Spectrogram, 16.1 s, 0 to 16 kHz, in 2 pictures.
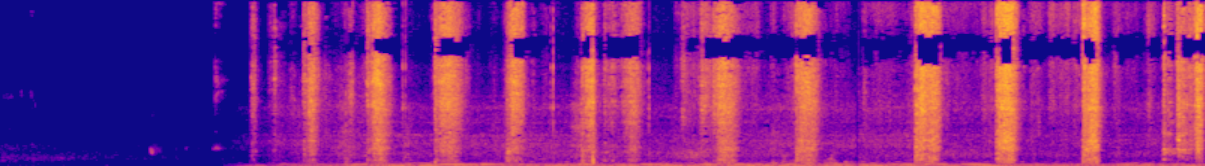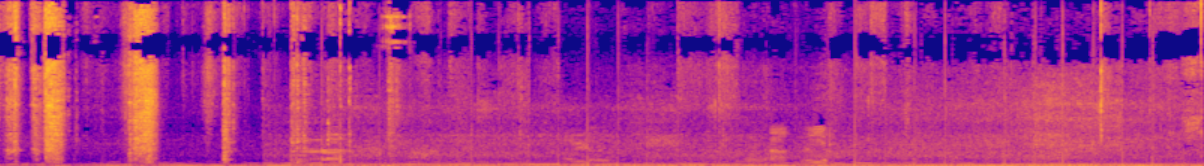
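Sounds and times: steady low hum: 1.6s - 14.8s
shovel scraping concrete: 1.7s - 9.6s.

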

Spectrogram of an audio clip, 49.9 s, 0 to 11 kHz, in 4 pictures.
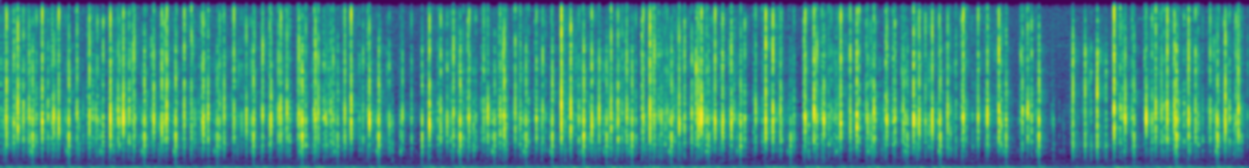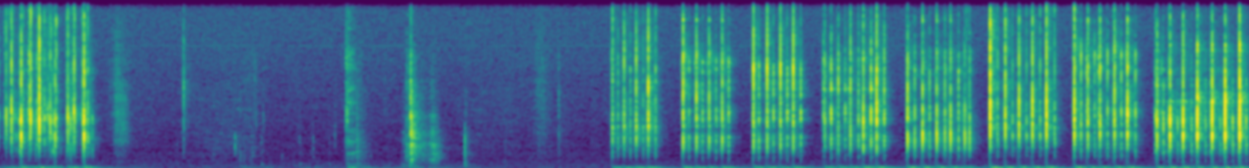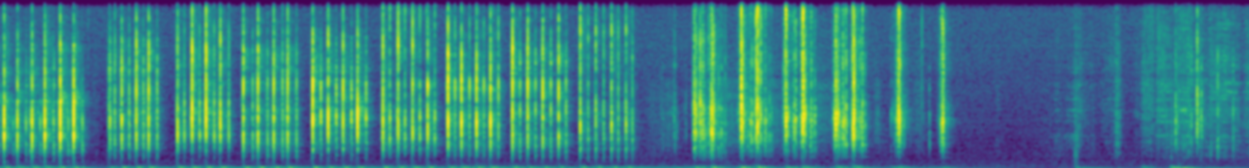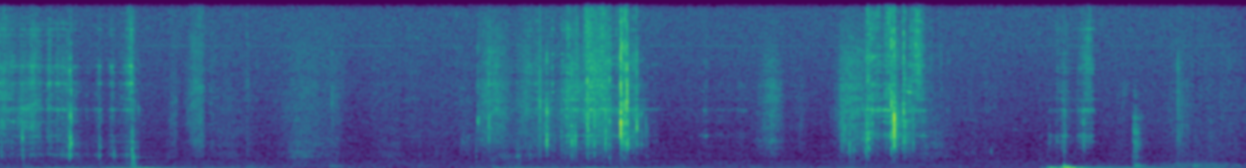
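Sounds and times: mechanical keyboard keys pressed: 0.0s - 13.4s, 18.6s - 34.5s.

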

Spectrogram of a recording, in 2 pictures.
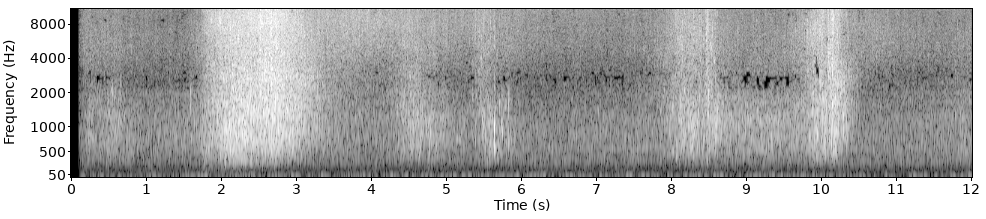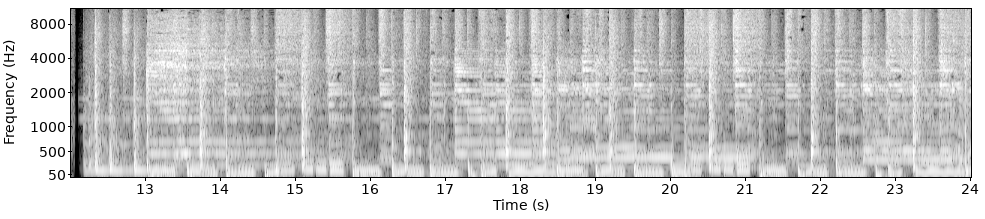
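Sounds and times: ocean waves washing in: 0.1s - 12.1s
music: 12.1s - 24.0s.

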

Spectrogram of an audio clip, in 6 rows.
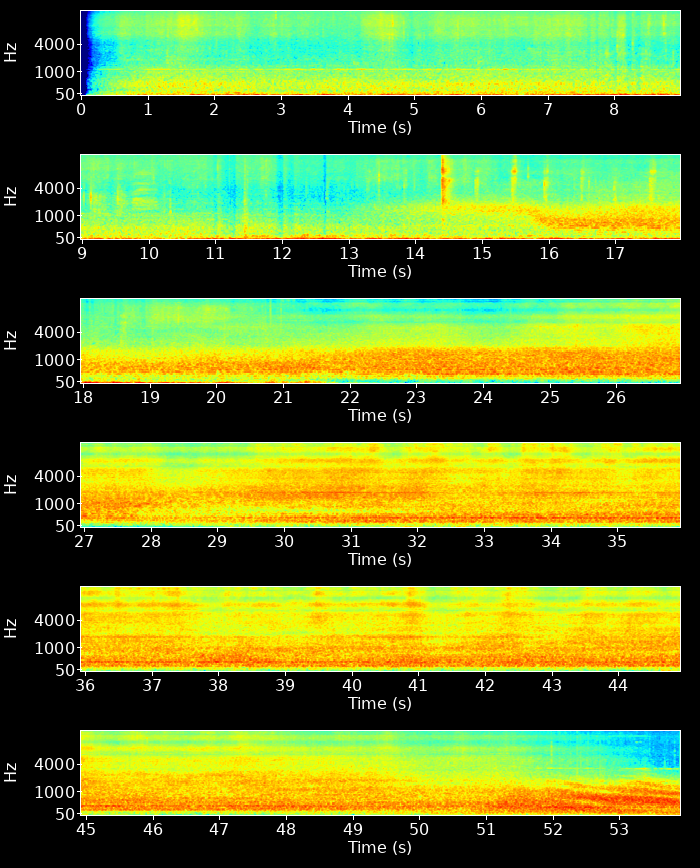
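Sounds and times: turboprop engines droning: 0.1s - 53.9s.

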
